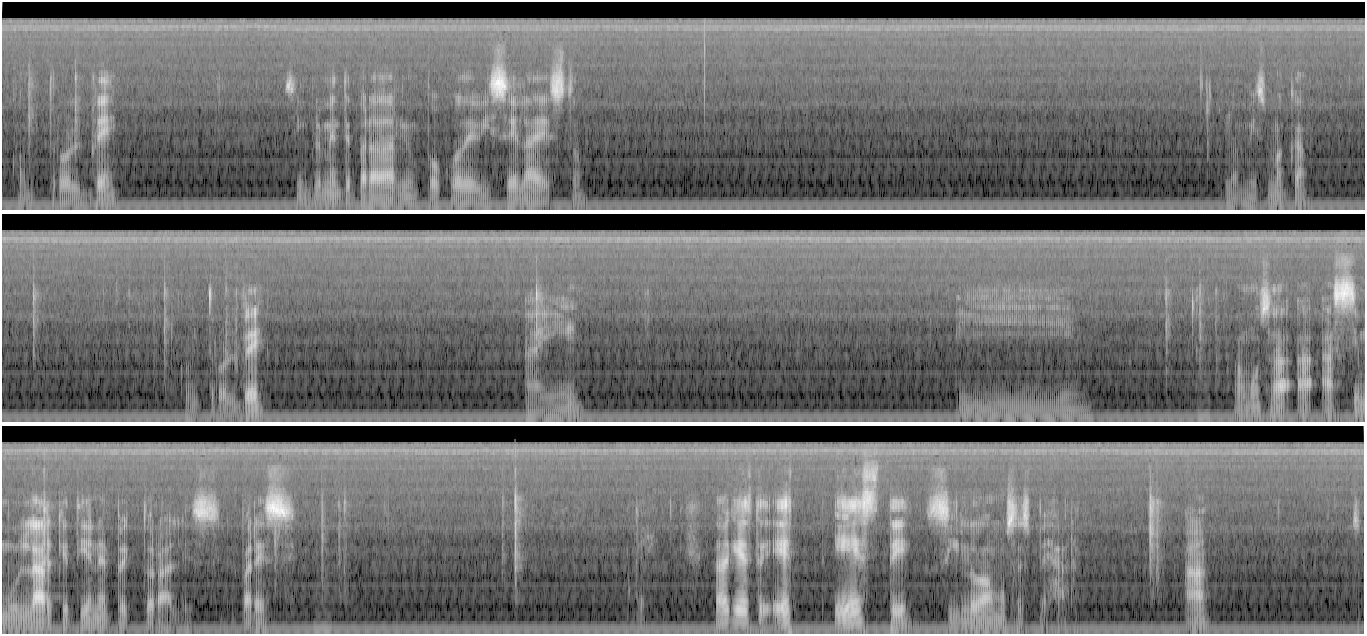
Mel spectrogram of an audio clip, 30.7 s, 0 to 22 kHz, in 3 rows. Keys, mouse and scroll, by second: 0.5 ctrl+b, 5.1 click, 5.6-9.1 middle drag, 9.1-9.6 scroll up 2, 9.6 scroll up 1, 9.9 middle click, 10.1 right click, 11.0 shift+right click, 11.9 ctrl+b, 13.9 click, 14.3-16.6 shift+middle drag, 16.6-18.9 drag, 19.2 ctrl+r, 20.2 click, 20.6 Escape, 21.2 middle click, 21.3 click, 21.4 middle click, 22.0 click, 22.8 ctrl+r, 23.5 click, 24.2 Escape, 24.7 scroll down 2, 25.7-27.5 middle drag, 29.0 a, 30.3 click.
